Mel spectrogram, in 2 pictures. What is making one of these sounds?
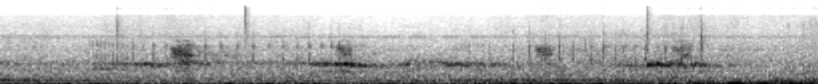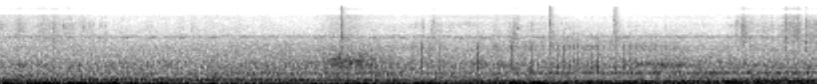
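Soft menu clicks and chimes sound as options are selected.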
